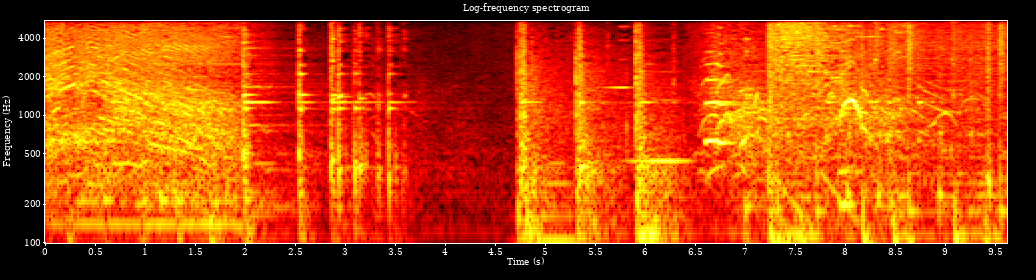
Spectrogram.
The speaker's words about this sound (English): Come on, it's vase breaking time. It's what? It's a tradition. The maid of honor shatters a vase and it symbolizes happiness for the bride and groom. So smash it hard.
